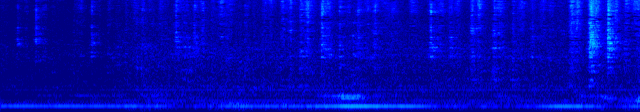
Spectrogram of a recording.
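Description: Near silence: a low steady hum with faint scratching of a paintbrush working oil paint on canvas, a little louder about halfway through.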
